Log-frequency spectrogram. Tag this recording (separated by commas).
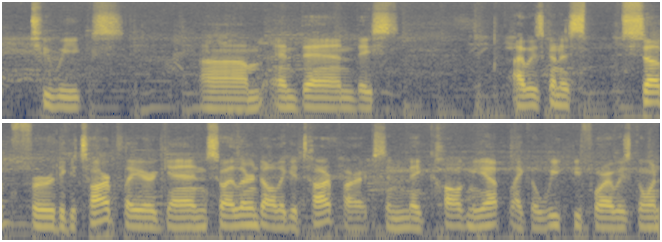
Speech, Music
